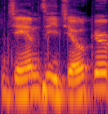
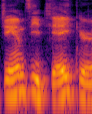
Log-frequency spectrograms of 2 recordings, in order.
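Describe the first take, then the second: First: The second word has an 'oh' vowel. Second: The second word has an 'ay' vowel. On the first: This is the intended reading of the name. The speaker calls it right. "I hope I'm pronouncing this right" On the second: This is a habitual misreading of the name. The speaker calls it wrong. "but I always read it as"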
